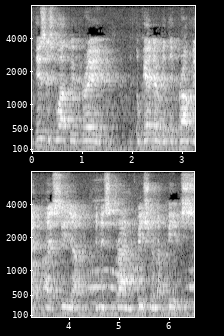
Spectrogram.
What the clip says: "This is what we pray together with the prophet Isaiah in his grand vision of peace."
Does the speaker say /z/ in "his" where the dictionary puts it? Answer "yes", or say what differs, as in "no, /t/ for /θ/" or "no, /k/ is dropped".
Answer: no, /s/ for /z/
